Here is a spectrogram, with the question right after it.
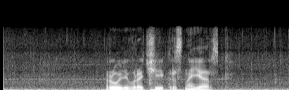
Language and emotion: Russian, neutral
